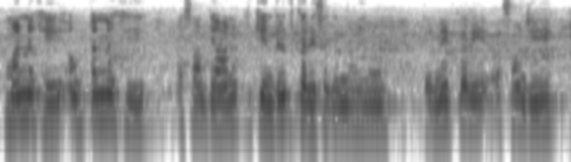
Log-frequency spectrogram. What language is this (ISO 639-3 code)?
snd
